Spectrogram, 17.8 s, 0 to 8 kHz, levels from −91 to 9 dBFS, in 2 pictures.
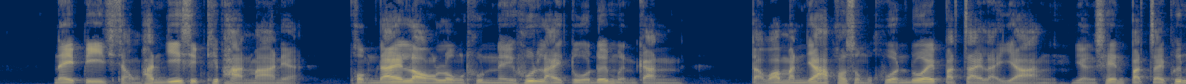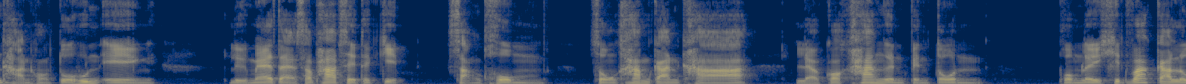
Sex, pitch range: male, 85-110 Hz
